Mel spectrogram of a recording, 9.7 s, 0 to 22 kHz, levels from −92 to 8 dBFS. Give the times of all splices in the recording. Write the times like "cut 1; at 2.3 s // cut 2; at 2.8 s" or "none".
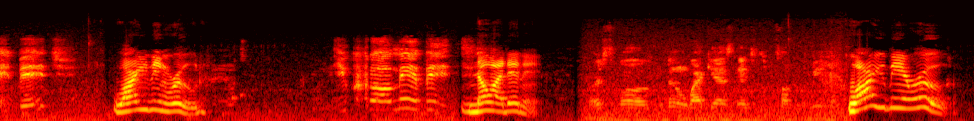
cut 1; at 5.7 s // cut 2; at 8.5 s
